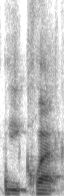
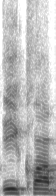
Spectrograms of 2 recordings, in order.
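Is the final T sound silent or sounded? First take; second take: sounded; silent. First: The word ends with a T sound. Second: The word ends without a T sound. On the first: The speaker calls it wrong. "people pronounce it E-Clat because it's a T at the end" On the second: The speaker calls it right. "It's pronounced E-Clat"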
